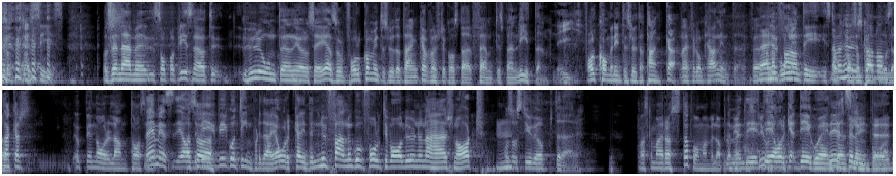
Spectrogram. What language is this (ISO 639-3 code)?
swe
